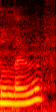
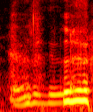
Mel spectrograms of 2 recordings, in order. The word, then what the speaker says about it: Louvre: We learned when we did the French degree, you have to stick your lips out a lot farther than feels normal Say it again.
